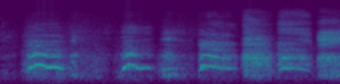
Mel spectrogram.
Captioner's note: woman gasping and sobbing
